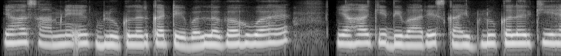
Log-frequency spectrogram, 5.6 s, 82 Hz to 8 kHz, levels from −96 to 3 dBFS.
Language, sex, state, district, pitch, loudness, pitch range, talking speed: Hindi, female, Jharkhand, Ranchi, 225 Hz, -14 LUFS, 215-240 Hz, 190 wpm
